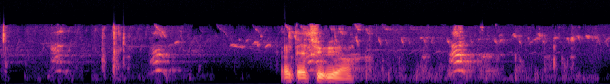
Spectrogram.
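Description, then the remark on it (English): A dog lets out a loud burst of barking and yelping midway through, with short snatches of a person talking before and after. “But if two of them, though, it's always the good one, and it's always the one that want to bark at you.”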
